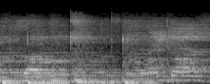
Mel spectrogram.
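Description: Children's tap shoes tapping on the floor during a tap routine, over a recorded song.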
